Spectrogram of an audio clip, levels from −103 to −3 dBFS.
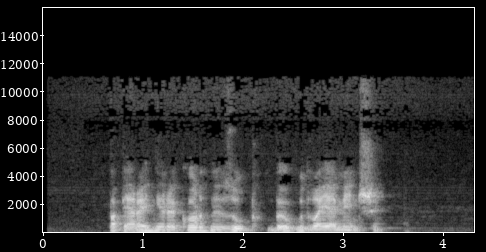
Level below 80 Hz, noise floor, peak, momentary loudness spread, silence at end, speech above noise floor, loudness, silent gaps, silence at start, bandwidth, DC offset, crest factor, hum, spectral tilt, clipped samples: -48 dBFS; -64 dBFS; -2 dBFS; 6 LU; 0.9 s; 47 dB; -18 LUFS; none; 0.65 s; 11.5 kHz; under 0.1%; 16 dB; none; -7 dB/octave; under 0.1%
